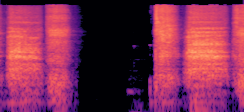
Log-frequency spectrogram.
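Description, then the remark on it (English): Two quick, loud breaths, then nearly a second of held silence before a sharp gasping inhale and a heavy exhale, with no talking. “We stop breathing. We just stop breathing. And then we go.”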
